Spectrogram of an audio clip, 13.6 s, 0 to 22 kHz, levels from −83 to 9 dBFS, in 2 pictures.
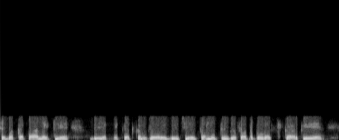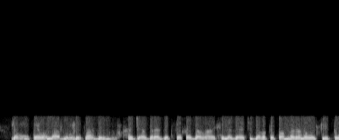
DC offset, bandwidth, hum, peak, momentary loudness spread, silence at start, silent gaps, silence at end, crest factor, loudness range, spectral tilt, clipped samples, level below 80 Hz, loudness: under 0.1%; 3.8 kHz; none; 0 dBFS; 5 LU; 0 s; none; 0 s; 14 dB; 1 LU; -12 dB/octave; under 0.1%; -58 dBFS; -15 LUFS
